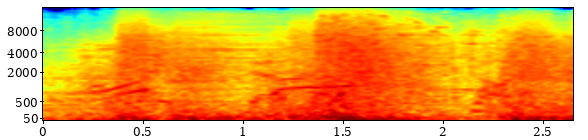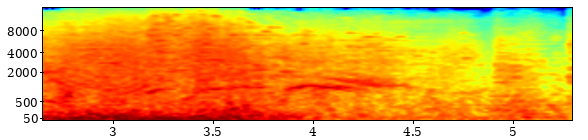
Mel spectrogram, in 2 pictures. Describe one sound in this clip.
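Blades slash and clash in a loud fight.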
